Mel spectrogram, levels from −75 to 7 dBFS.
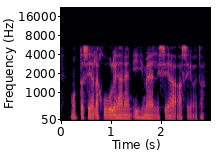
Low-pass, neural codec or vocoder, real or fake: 5.4 kHz; none; real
